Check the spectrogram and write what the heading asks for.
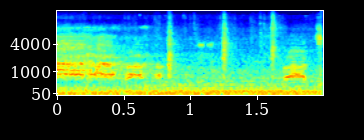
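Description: Amphibious tour bus engine running steadily with a low hum, with brief snatches of voices over it.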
